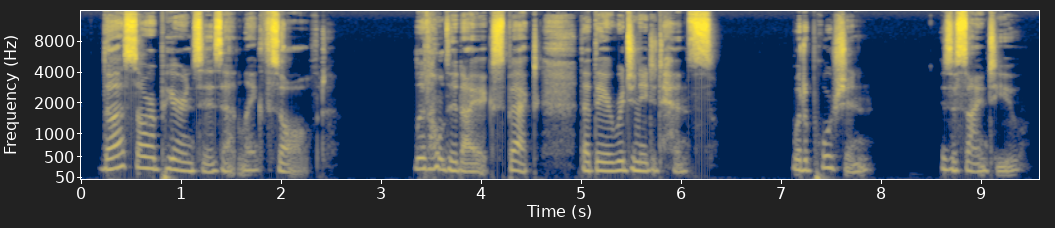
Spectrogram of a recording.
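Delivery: ordinary delivery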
